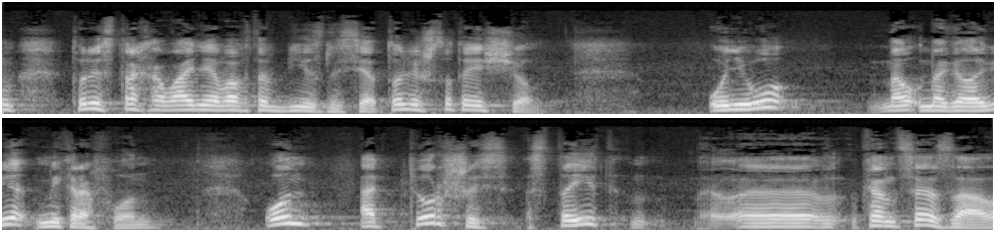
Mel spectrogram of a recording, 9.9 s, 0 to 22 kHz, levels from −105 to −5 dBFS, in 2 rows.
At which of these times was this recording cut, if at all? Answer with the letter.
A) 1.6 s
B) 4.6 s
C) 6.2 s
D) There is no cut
B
